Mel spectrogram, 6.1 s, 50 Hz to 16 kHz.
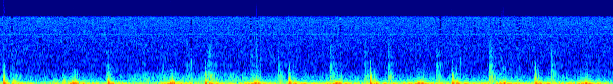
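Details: Steady low paired heart thumps about 73 beats a minute, regular rhythm, recorded at rest while calm during voluntary breath-holding; normal heart sounds.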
